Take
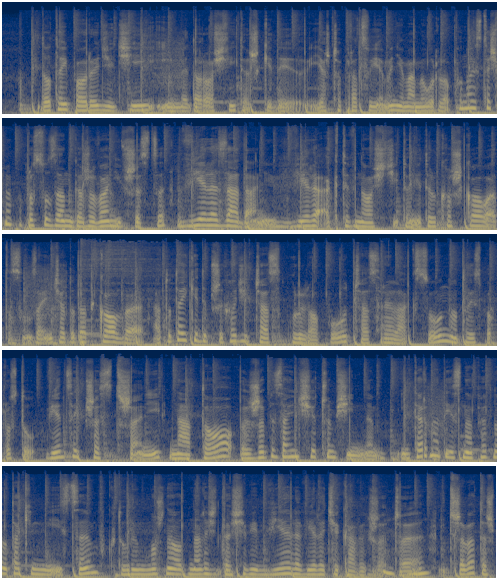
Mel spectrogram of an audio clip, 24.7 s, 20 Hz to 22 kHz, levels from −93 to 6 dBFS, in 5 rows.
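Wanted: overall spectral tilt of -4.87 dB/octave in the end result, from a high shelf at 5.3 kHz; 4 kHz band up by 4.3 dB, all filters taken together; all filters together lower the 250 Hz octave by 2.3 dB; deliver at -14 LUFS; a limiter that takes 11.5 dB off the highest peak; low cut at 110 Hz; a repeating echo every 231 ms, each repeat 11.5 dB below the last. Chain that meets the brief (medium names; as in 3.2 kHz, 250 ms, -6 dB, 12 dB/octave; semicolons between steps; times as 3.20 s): high-pass 110 Hz; peaking EQ 250 Hz -3 dB; peaking EQ 4 kHz +9 dB; treble shelf 5.3 kHz -9 dB; peak limiter -18 dBFS; feedback delay 231 ms, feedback 27%, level -11.5 dB; trim +14 dB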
